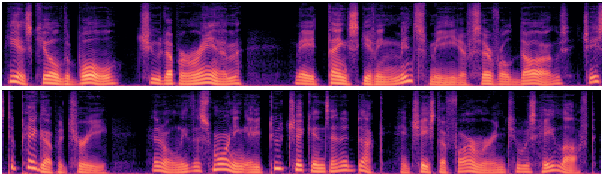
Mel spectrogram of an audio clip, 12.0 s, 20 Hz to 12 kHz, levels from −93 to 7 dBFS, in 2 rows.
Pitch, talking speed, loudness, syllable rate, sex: 125 Hz, 205 wpm, -18 LUFS, 5.2 syllables/s, male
